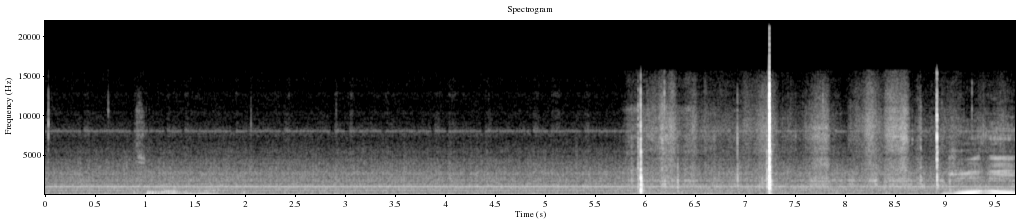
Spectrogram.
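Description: A man speaks quietly and briefly, close to a microphone.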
